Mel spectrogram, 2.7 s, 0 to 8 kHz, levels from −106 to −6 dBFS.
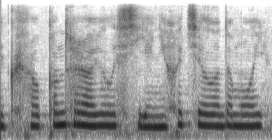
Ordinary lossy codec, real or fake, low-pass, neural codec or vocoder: none; fake; 7.2 kHz; codec, 16 kHz, 4 kbps, FunCodec, trained on LibriTTS, 50 frames a second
